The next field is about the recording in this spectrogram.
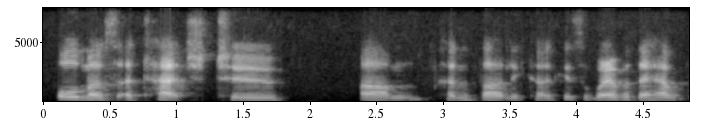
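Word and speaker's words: ذلك: this the is long, but we're supposed to pronounce that the as long. Okay, we don't say dhalika, we say dhalika, dhalika.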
